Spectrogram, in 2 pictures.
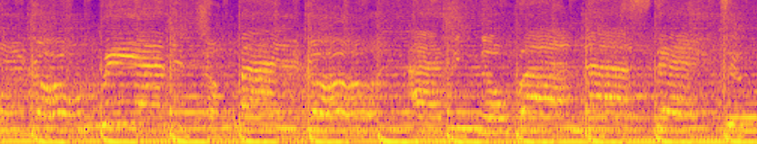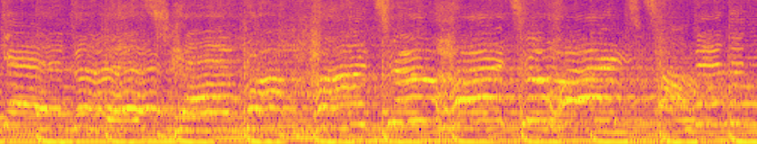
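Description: Female vocals singing a K-pop song into microphones over a pop backing track with a steady beat and bass line.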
